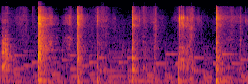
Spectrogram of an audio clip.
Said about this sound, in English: you're going to start chopping in some chilled butter with your pastry blender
